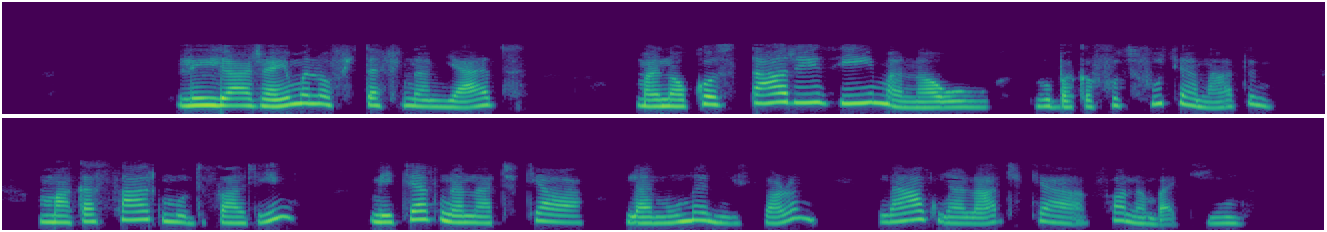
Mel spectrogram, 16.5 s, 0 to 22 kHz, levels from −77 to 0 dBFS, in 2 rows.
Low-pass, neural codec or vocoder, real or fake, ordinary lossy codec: 5.4 kHz; codec, 24 kHz, 0.9 kbps, WavTokenizer, medium speech release version 2; fake; MP3, 32 kbps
